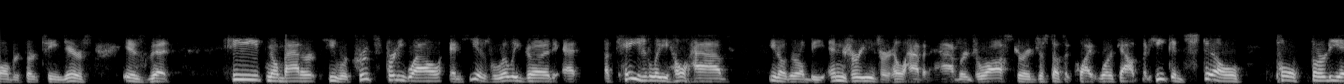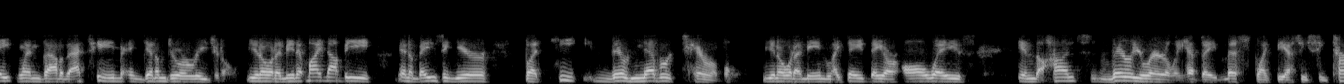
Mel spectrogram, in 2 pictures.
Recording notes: On the Modern Woodmen phone line.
